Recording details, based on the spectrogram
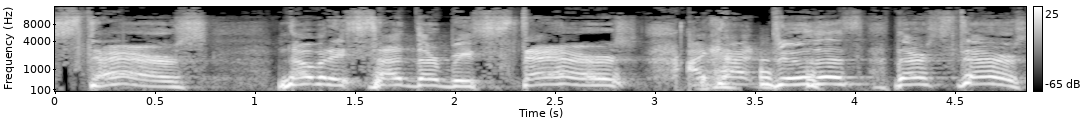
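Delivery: very high, screeching, screaming outcry. Speaker recalls a woman booked for their Chicago show facing stairs, imitating her screaming. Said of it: "she just screamed like".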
